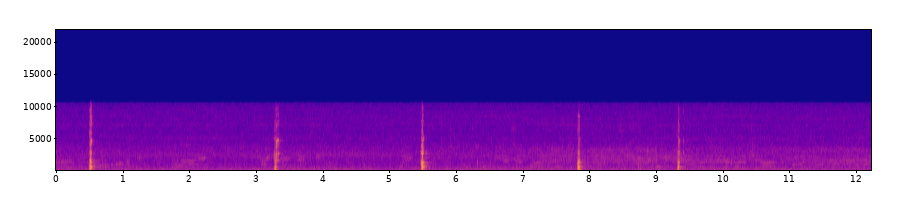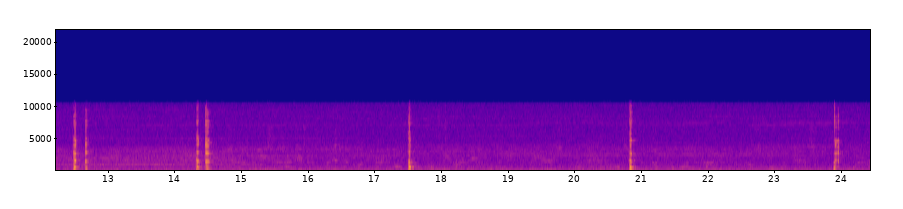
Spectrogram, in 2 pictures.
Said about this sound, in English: This has got to be the strongest case of hiccups I've had in a long time. It's really hurting my throat.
